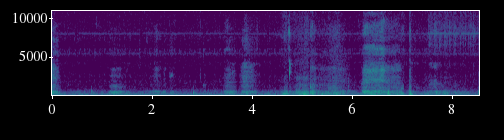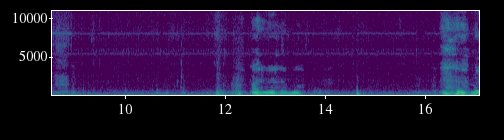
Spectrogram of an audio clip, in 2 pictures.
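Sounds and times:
boy puffing breaths: 4.9s - 7.8s
soft thumps: 14.6s - 14.9s.

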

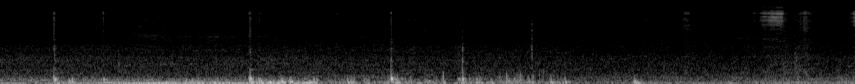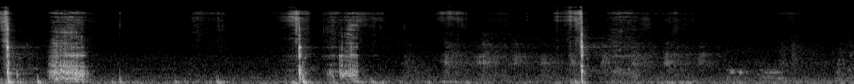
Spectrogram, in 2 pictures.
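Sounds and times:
knife rasping through potato: 7.6s - 9.6s, 10.4s - 15.5s.

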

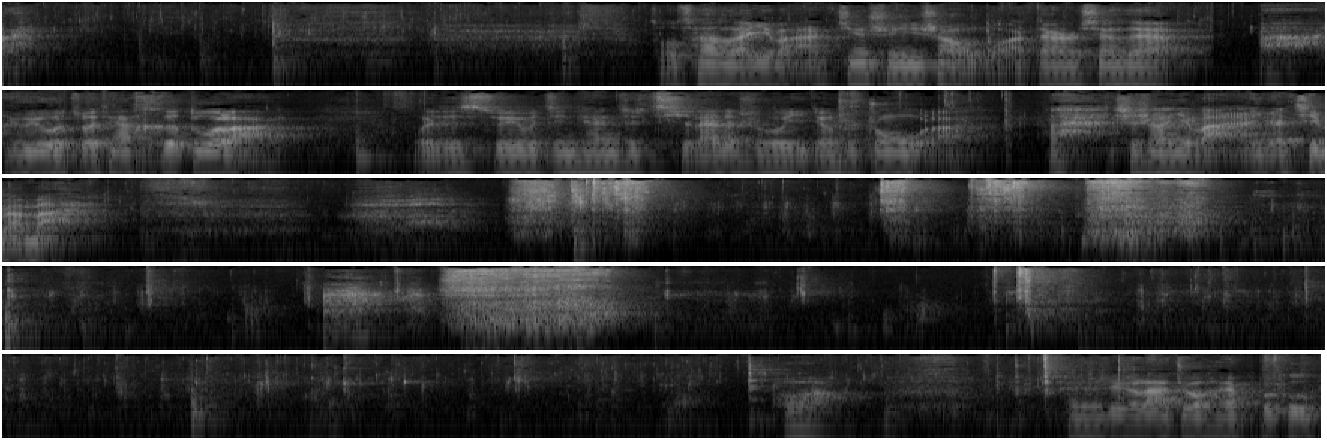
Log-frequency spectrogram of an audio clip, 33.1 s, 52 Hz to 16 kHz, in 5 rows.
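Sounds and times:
chewing and mouth sounds: 0.1s - 2.3s, 15.9s - 18.6s, 19.4s - 33.0s
person slurping noodles: 15.8s - 16.6s, 17.6s - 19.4s, 21.4s - 23.2s.

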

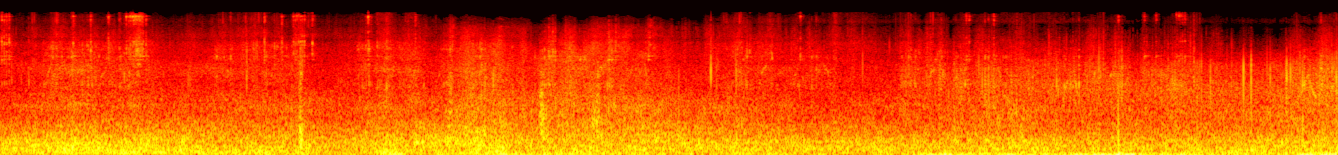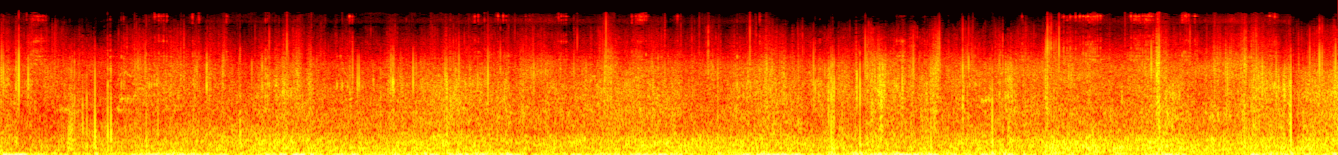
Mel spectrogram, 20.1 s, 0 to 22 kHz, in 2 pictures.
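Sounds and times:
fishing reel clicking: 0.0s - 3.0s
wind buffeting microphone: 0.0s - 20.0s.

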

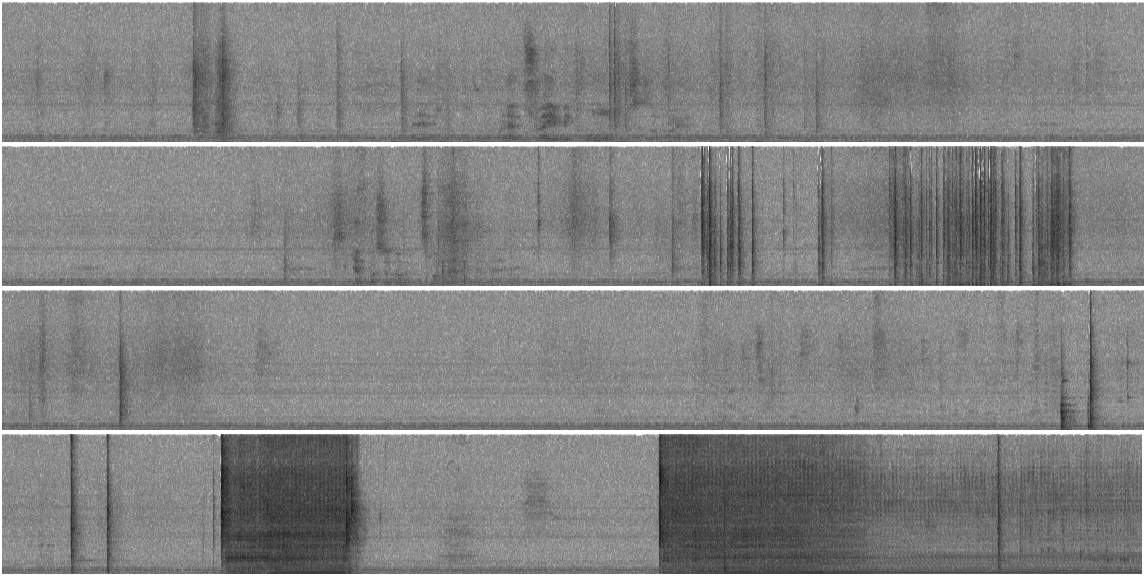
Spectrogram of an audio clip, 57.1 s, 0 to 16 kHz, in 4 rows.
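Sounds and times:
low steady hum: 0.0s - 57.0s
espresso machine pump buzzing: 22.8s - 27.8s, 45.4s - 47.5s, 51.0s - 57.0s
portafilter clicking and scraping: 23.0s - 23.8s, 24.4s - 27.7s, 45.5s - 47.4s, 51.0s - 57.0s.

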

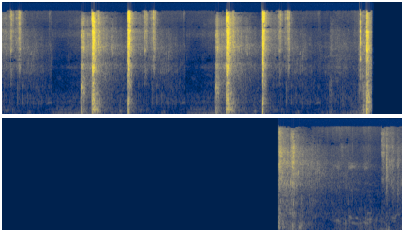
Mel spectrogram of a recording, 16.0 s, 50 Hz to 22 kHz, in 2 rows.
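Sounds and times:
shotgun shots: 0.0s - 0.7s, 1.5s - 3.4s, 4.2s - 6.0s, 13.5s - 14.5s.

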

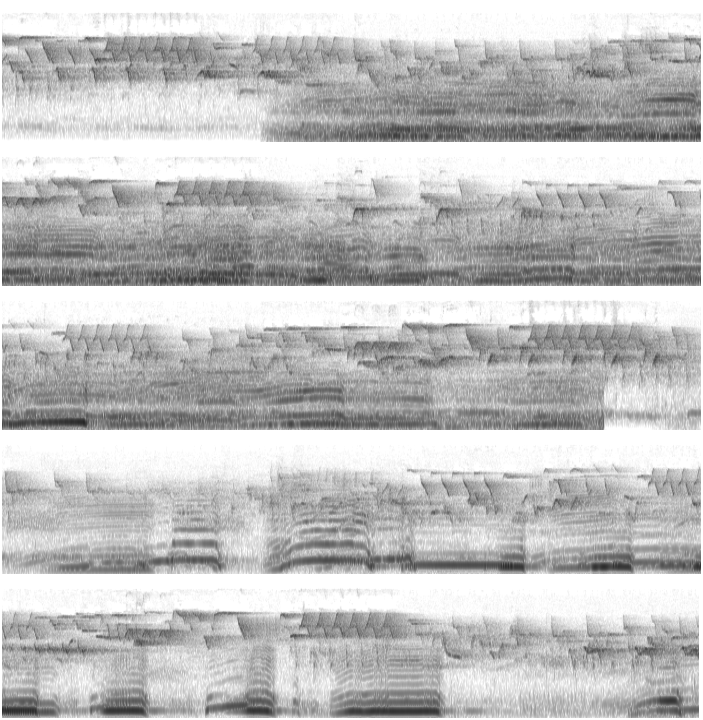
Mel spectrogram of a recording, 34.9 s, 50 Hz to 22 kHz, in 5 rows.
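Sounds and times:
birds chirping: 2.6s - 20.1s, 24.6s - 33.4s
cattle mooing: 2.7s - 20.0s.

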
